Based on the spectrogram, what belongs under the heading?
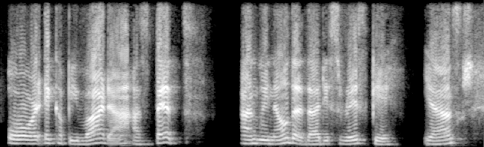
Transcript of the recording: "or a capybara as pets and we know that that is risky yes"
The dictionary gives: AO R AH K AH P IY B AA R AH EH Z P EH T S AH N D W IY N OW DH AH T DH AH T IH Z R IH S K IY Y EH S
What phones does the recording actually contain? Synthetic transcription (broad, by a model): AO R AH K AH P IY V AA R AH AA S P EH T AH N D W IY N OW DH AH T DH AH T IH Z R IH S K IY Y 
